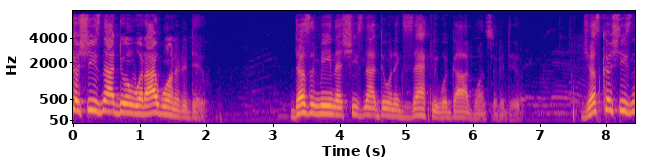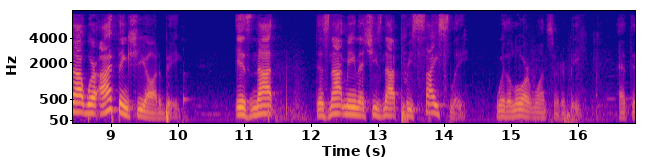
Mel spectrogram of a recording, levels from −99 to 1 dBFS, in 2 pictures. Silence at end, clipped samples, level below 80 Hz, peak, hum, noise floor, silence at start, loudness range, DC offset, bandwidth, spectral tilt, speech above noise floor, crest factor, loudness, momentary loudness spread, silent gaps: 0 s; under 0.1%; -58 dBFS; -12 dBFS; none; -68 dBFS; 0 s; 8 LU; under 0.1%; 7.6 kHz; -6.5 dB/octave; 38 dB; 18 dB; -30 LUFS; 22 LU; none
